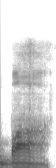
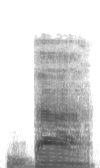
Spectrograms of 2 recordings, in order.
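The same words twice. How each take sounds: First: The vowel is rounded and heavy. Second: The vowel is flat and light. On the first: The speaker calls it wrong. "as opposed to" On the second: The speaker calls it right. "More of a flatter sound"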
